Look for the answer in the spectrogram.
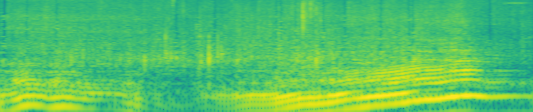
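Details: Car revving with a loud, raspy, popping blat like a cherry bomb muffler that grows louder as revs build; garage confirmed a failed muffler, exhaust blowing through.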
